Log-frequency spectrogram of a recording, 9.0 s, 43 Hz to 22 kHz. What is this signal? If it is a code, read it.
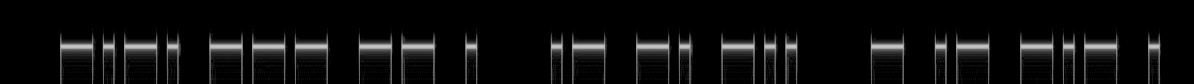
Morse code, heard as a keyed tone, about 15 wpm, 700 Hz. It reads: COME AND TAKE
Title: Sentences from Top 1500 Words 15wpm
